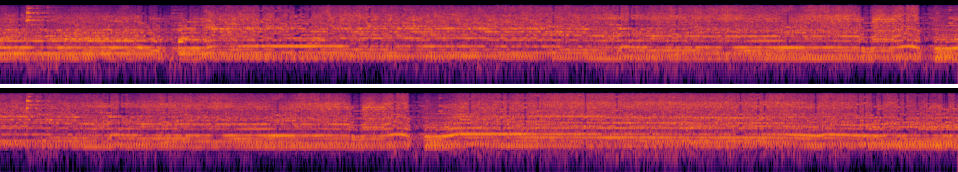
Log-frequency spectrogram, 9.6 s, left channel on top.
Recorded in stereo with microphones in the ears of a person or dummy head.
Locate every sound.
0.3 s cutlery clinking: 40° left (ahead or behind), 3 m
